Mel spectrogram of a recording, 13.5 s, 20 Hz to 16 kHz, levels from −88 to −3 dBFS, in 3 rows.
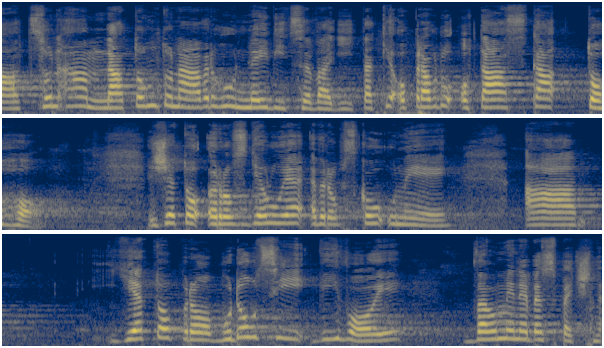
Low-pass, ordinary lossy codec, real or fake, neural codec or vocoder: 14.4 kHz; AAC, 48 kbps; real; none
